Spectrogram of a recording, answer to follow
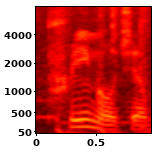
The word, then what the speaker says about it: Primochill: And here's another close-up of the Primochill. By the way, it is pronounced Primochill, not Primochill.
